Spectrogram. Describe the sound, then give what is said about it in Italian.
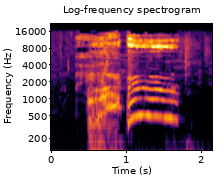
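A person's voice imitating the call of the yellow-bellied toad: two loud, drawn-out, howling, groaning vocal sounds in succession, the second a steadier, more tonal wail, with no other talking. “Allora, adesso mi fate il verso del rospo ululone.”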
